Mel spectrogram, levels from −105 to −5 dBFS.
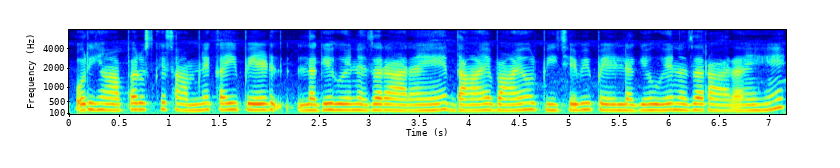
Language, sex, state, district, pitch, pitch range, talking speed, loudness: Hindi, female, Chhattisgarh, Bastar, 210 Hz, 200-215 Hz, 210 wpm, -34 LUFS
